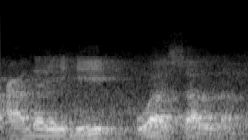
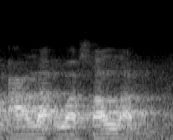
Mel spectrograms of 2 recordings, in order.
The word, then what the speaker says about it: alaihi wasallam: Sallallahu ala Muhammad sallallahu alaihi wasallam. Jangan sampai salah, kadang-kadang ada yang salah bacanya. Contoh bacaan salah, sallallahu ala Muhammad sallallahu ala wasallam. Jadi bukan ala wasallam, tapi alaihi wasallam.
